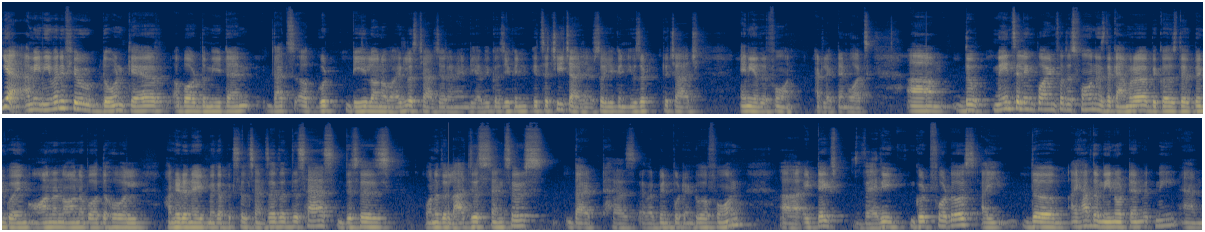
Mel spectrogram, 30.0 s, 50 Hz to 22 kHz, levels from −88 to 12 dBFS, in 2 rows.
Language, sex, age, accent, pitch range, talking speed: English, male, 20-39, Indian, 125-140 Hz, 205 wpm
